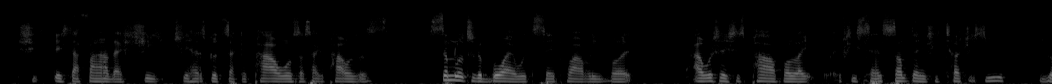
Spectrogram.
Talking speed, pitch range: 230 wpm, 130-140 Hz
